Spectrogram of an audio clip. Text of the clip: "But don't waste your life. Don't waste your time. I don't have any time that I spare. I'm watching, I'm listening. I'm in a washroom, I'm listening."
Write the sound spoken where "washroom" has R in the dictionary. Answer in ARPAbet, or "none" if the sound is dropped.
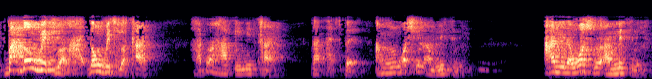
none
